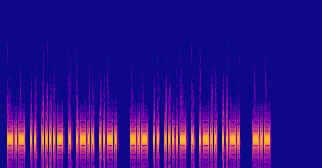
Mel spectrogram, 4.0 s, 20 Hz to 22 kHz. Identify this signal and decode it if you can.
Morse code, heard as a keyed tone, about 63 wpm, 700 Hz. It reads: KI4ELF KI4ELF K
